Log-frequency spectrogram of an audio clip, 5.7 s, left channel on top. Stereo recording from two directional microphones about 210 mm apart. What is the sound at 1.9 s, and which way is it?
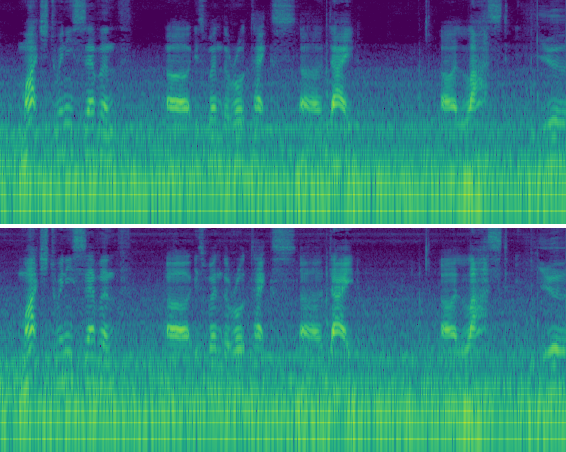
Speech, 15° left (ahead or behind).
